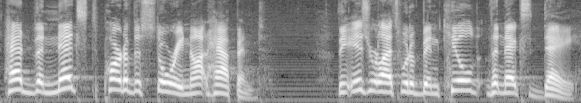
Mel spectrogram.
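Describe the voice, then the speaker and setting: A man preaching a sermon, animated and chatty, acting out the voices of people in the story. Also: sits high, moderate pace. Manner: animated, acts out quoted voices, chatty asides. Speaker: pastor.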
